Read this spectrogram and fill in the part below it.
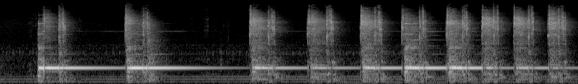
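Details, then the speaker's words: Chicago Coin Blue Max electro-mechanical pinball under repair, player unit stepped by hand: about nine crisp clacks, spaced unevenly then quicker, each clean; player unit advancing properly to the next player. "So let's advance the player unit. I'll pull this one up. That moves us to the next player."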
